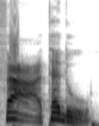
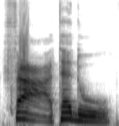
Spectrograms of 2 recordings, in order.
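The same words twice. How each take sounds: No difference in how they are said.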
